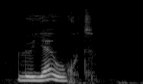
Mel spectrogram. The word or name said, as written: Le yaourt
